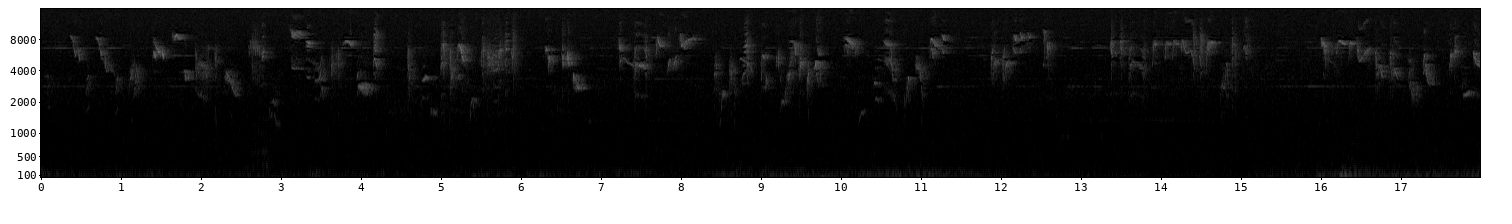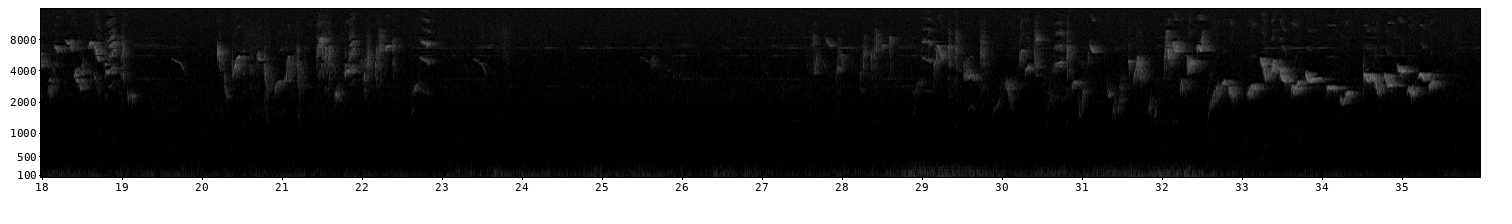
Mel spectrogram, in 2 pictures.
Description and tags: Leeuwerik2 kort
Field-recording in northern Spain of a lark singing happily. Some wind noise.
